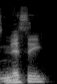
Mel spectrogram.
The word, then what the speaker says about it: Nisi: Like, you know, like your nephew, your niece, like. She called me. That's not how you pronounce it. It's Nissy.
